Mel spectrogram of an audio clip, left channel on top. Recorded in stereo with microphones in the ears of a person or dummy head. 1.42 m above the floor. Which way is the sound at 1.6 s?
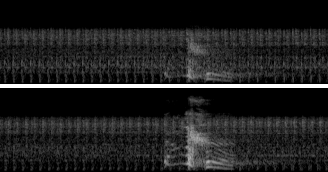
50° right (ahead or behind).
